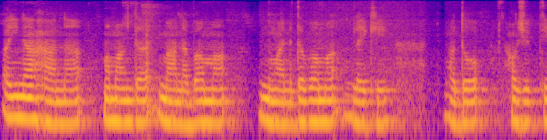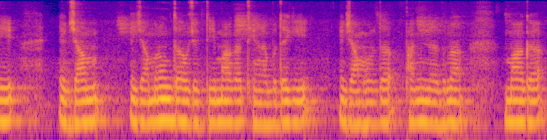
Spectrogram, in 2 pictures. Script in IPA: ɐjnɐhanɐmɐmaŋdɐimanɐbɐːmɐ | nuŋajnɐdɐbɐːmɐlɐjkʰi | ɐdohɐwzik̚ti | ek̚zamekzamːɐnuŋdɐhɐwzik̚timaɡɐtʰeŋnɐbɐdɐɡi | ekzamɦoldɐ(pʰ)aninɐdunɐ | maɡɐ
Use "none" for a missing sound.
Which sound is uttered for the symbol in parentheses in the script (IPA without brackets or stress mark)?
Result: pʰ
